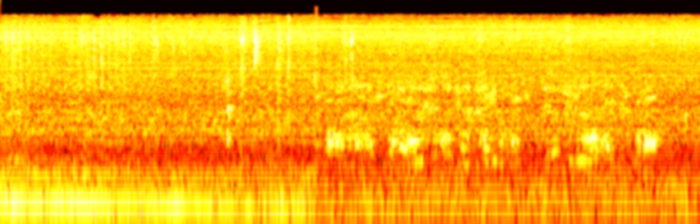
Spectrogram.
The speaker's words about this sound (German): Da ist der nächste Bus. Der Fahrer steuerte den Bus ganz vorsichtig die Serpentinen bis zur Passhöhe hinauf.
